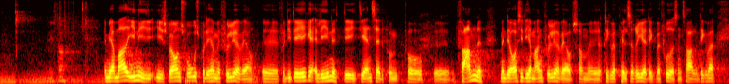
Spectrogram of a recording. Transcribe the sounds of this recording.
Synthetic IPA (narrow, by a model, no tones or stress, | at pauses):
jæmənjɑ̈æɐmɑ̈ːð̞̩ˠe̝ːniːsb̥ɶɐɐːnsfo̝ːkʰuspʰɒ̽d̥e̝hɛɐmeføljəæʋæɐ̰ʊøfɒ̽d̥ḭːd̥e̝æɐe̝ɡ̥əʔæle̝ːnəd̥ed̥iænsæd̥əpʰɒpʰɒ̽ | øfɑ̈ːmənə | mend̥e̝æɐɒ̽səidihɛɐ̰mɑ̈ŋəføljəæʋæɐ̰ʊsɒ̽mød̥e̝kʰæʋæːɐpʰelsəʁḭːɐd̥e̝kʰæʋæːɐfo̝ð̰ˠɐsent͡sʰʁɑ̰̈ːlɒd̥e̝kʰæʋæːɐ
